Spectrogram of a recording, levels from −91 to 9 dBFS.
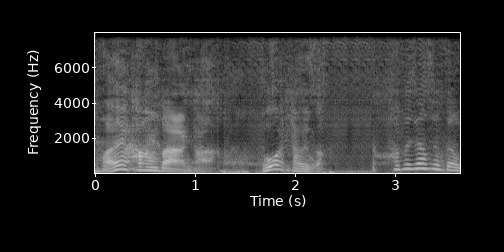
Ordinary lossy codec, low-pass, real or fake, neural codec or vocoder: none; none; fake; codec, 16 kHz, 1 kbps, FunCodec, trained on Chinese and English, 50 frames a second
